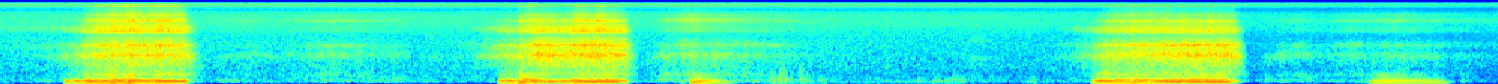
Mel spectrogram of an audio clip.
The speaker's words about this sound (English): This is Ethel snoring.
